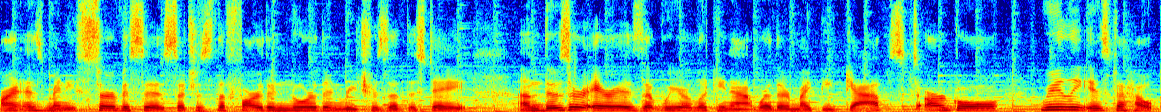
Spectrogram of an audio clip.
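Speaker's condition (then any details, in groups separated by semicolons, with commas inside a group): No condition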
